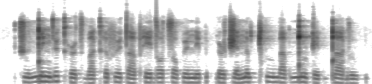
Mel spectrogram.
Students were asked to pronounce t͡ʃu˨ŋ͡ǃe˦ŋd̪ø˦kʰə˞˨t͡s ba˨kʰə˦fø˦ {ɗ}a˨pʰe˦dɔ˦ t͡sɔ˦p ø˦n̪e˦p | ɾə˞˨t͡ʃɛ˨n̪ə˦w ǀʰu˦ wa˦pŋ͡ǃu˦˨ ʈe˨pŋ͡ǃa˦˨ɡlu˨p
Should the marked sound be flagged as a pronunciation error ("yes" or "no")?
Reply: yes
